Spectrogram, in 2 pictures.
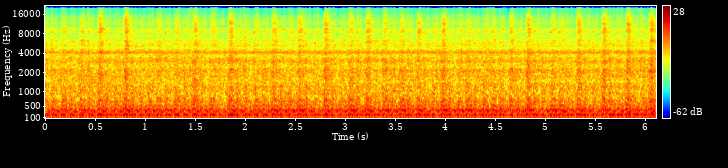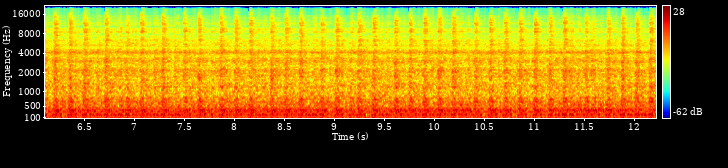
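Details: Buggy engine first fire-up on old gas after harness and battery hookup; sharp rapid puffing ticks over rough idle in step with firing from an exhaust leak where a left exhaust manifold stud stripped and was falling out.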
